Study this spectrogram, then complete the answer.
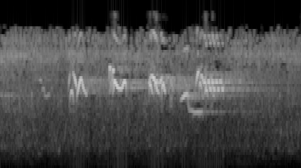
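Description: Birds chirp and whistle nearby.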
